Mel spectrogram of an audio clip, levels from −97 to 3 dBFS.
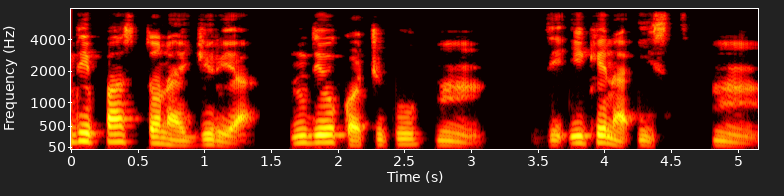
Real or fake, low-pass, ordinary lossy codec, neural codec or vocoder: real; 7.2 kHz; none; none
